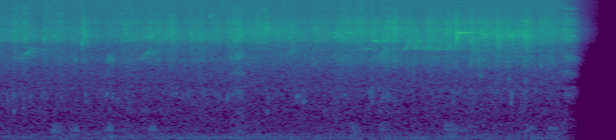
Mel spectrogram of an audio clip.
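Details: A family of wild boar with six piglets, probably two to three months old, giving low, soft grunts against a steady high hiss.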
